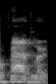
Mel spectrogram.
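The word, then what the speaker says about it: Radler: kind of make a rattler. Now, a rat, not rattler like the snake or or what the babies do. Rattler. R A D L E R.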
